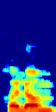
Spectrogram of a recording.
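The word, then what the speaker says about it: फलम्: sattvikan na nirmalam phalam now here again a lot of people tend to say fa so when you say fa your teeth will be touching your lips fa but this it's not that's not the right way to say you have to say this as pha so when you say pha both your lips will meet phalam so that is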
